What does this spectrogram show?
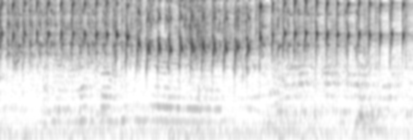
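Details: Shrill, fast lovebird chirping, loud and used to train other birds: closely packed high notes around four a second, with drawn-out lower whistles from other birds underneath.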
